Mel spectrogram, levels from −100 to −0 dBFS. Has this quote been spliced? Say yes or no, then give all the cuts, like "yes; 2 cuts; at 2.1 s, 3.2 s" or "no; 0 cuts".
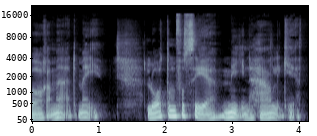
no; 0 cuts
